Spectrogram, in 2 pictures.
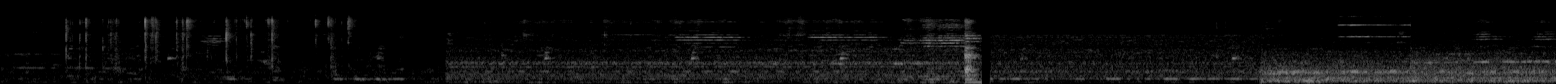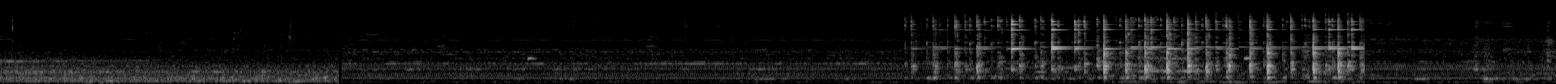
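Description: Instant cappuccino being made in a ceramic mug. First come scattered clicks and light clinks, then an electric kettle's water boiling as a steady rush for about six seconds. Near the end a spoon beats fast against the mug for about four seconds, a dense run of clinks that whips the coffee to a froth.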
